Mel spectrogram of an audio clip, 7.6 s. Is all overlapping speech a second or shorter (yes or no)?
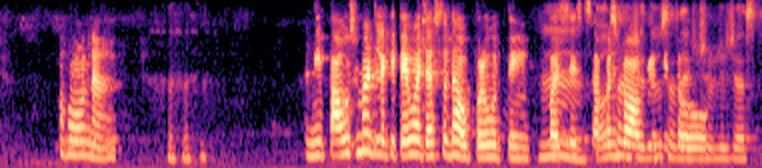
no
